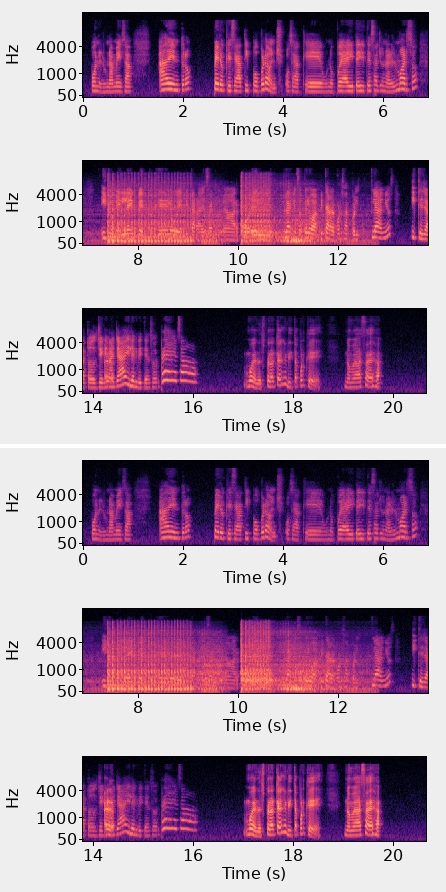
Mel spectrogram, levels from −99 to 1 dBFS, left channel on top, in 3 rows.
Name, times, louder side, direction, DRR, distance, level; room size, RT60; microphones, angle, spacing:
voice 1, 0.0-2.1 2.6-6.9 7.3-13.1 13.5-16.1, left 6 dB, 60° left, 0.4 m, -27 dB
Gunshot gunfire, 6.9-9.8 10.1-12.8, right 3 dB, 20° right, 0.8 m, -24 dB
voice 2, 17.1-18.6 19.0-19.7, right 8 dB, 50° right, 0.3 m, -22 dB
5.2 x 3.3 x 3.0 m
head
